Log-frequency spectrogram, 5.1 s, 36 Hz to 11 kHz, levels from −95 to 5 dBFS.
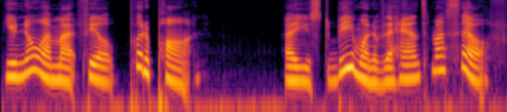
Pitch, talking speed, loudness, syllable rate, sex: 215 Hz, 190 wpm, -16 LUFS, 4.7 syllables/s, female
